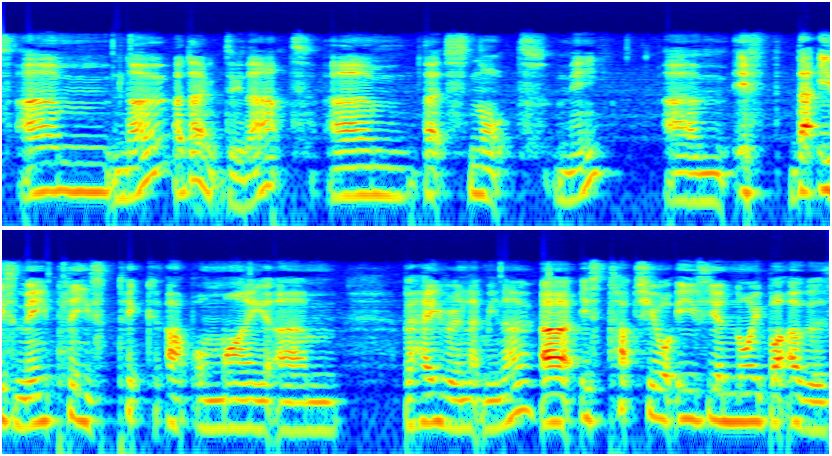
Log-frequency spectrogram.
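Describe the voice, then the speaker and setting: A man with a fairly high pitch and a somewhat breathy voice talks fairly slowly with ordinary pitch variation. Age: 40s. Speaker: YouTuber reacting to ADHD test. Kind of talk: casual monologue reacting to questionnaire. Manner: halting, many fillers.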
